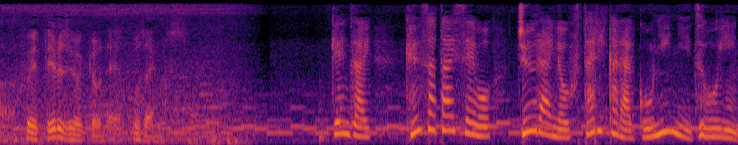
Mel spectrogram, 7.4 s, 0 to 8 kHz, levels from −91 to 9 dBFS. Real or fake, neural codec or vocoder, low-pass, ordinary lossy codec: real; none; 7.2 kHz; AAC, 32 kbps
